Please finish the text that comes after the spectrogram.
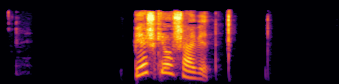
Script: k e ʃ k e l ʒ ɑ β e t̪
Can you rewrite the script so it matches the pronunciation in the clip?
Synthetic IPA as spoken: p e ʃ k e l ʃ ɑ β e t̪

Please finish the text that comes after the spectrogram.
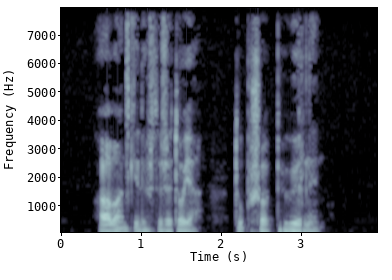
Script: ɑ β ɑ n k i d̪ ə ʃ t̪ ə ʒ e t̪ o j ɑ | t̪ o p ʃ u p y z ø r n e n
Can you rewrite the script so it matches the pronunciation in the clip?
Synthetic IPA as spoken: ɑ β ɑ n k i d̪ ə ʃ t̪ ə ʒ e t̪ o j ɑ | t̪ u p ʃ o p y ɣ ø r n e n

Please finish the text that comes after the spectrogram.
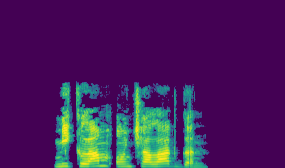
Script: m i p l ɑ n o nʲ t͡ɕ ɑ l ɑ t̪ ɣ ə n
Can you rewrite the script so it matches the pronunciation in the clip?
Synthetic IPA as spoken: m i k l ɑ m o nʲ t͡ɕ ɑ l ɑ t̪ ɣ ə n

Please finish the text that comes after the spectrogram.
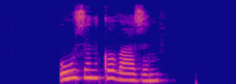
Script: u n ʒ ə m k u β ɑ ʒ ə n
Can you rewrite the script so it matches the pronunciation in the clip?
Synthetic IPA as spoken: u ʒ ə n k o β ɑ ʒ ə m

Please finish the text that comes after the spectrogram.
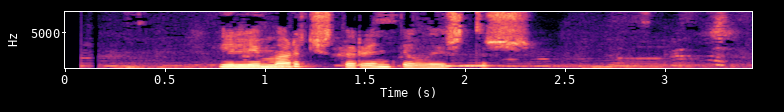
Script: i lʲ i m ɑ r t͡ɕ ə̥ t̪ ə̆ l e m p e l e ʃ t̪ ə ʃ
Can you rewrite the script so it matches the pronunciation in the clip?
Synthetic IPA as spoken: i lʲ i m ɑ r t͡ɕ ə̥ t̪ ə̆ ɾ e n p e l e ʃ t̪ ə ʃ

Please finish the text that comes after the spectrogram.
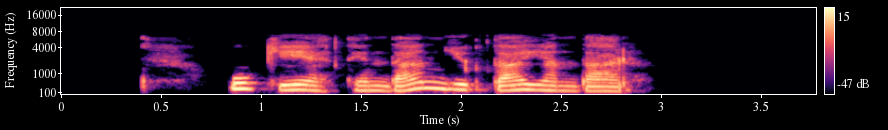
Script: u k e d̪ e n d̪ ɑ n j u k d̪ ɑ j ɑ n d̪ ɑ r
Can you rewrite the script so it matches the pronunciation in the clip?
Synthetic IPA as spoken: u k e t̪ e n d̪ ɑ n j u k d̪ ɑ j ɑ n d̪ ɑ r

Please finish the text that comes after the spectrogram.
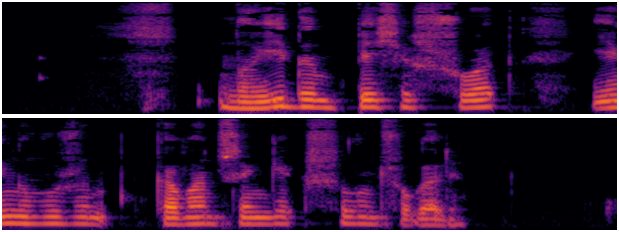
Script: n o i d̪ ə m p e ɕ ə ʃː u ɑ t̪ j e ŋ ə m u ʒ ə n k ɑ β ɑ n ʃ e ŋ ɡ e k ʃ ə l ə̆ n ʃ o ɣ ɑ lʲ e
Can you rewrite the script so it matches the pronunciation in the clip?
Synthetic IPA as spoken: n o i d̪ ə m p e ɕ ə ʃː u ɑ t̪ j e ŋ ə m u ʒ ə n k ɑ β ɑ n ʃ e ŋ ɡ e k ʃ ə l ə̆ n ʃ o ɣ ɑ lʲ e

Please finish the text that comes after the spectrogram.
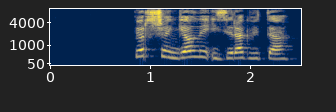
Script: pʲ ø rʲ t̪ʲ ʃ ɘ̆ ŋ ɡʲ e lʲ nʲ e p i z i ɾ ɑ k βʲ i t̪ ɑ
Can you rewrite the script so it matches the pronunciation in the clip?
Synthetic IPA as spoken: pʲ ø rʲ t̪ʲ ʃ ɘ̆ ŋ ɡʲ e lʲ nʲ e ʔ i z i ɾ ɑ k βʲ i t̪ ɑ

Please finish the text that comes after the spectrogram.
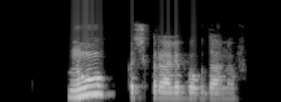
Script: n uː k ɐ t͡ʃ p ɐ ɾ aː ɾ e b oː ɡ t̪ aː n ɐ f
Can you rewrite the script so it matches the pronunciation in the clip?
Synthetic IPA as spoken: n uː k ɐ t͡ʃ k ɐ ɾ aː l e b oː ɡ d̪ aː n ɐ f

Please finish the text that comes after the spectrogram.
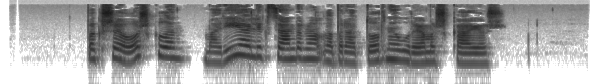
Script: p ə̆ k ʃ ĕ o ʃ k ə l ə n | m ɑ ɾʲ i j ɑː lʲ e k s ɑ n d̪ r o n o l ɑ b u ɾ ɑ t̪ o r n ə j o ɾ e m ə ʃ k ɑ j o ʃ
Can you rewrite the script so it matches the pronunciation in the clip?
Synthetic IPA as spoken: p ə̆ k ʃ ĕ o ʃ k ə l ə n | m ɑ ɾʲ i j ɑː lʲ e k s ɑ n d̪ r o n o l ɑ b o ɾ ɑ t̪ o r n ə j u ɾ e m ə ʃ k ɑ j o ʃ

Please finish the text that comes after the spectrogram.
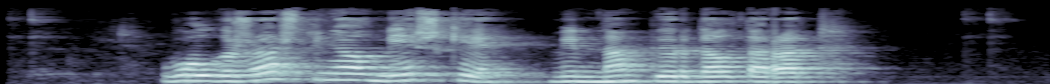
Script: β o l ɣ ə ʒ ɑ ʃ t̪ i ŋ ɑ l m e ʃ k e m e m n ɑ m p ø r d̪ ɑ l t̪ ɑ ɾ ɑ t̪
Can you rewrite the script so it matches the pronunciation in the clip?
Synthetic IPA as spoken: β o l ɣ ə ʒ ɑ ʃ t̪ y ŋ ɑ l m e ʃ k e m e m n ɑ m p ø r d̪ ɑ l t̪ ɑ ɾ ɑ t̪

